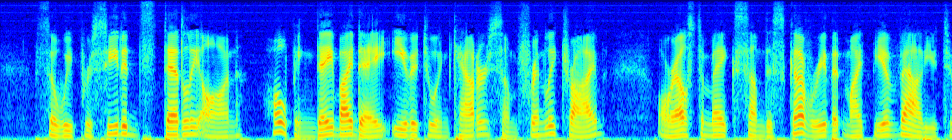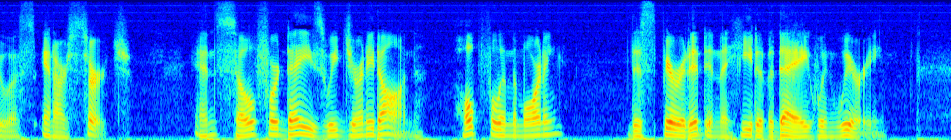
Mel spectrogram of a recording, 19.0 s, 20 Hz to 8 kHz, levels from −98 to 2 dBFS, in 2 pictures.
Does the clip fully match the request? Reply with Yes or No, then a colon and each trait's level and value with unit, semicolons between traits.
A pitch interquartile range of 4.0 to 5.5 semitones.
Yes: average, 4.6 semitones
